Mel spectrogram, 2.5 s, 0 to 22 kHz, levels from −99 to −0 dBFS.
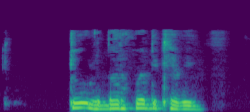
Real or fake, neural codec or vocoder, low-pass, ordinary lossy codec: real; none; 7.2 kHz; MP3, 32 kbps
